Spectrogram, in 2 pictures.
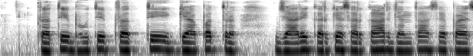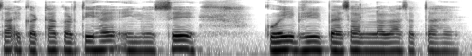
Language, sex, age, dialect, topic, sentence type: Hindi, male, 46-50, Kanauji Braj Bhasha, banking, statement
